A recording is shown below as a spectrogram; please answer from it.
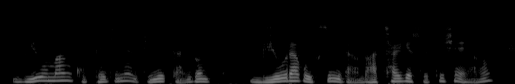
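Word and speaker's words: μ: 에다가 마찰 갯수 위험한 곱해 주면 되니까 이건 뮤 라고 읽습니다 나찰 겠어 뜻이에요 미코 쌓인 남자가 됩니다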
